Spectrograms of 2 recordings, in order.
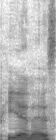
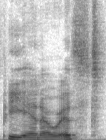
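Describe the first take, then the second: First: The word is said in the short usual form. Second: The word is said as piano plus ist. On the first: This can sound like a rude word. The speaker calls it wrong. "instead of pianist" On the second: This avoids sounding like a rude word. The speaker calls it right. "it's pre- pronounced pianoist"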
